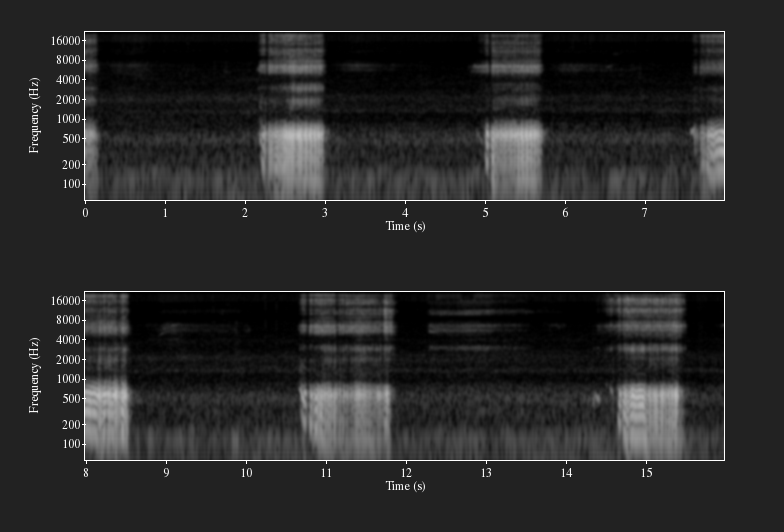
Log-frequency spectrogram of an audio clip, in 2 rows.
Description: French Bull Dog snores video #1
